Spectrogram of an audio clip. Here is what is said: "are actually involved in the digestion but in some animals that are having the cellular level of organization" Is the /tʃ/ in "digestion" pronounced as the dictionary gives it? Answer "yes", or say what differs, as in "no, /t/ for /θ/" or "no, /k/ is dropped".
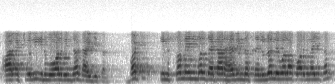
no, /tʃ/ is dropped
